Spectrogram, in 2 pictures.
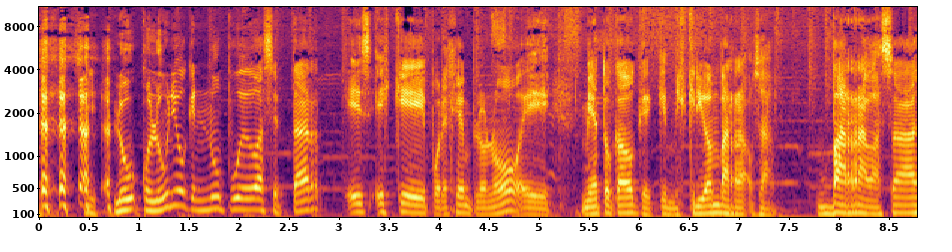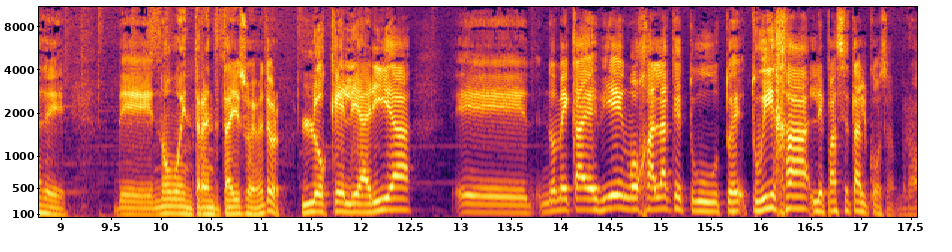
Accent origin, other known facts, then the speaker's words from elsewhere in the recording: Peru; soy de Perú.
